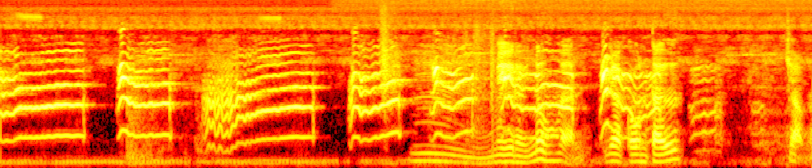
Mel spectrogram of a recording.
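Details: Puppy crying for its mother: long, level high whines followed by shakier, wobbling yelps that rise and fall, overlapped by a person's voice and a steady low hum.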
